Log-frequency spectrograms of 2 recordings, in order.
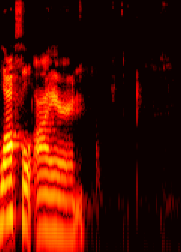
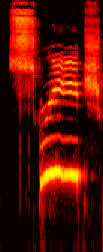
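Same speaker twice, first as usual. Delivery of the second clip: very high screech of metal; toaster screech. A narrator's reading. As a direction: imitate a scraping screech. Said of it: "went the toaster".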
